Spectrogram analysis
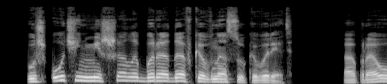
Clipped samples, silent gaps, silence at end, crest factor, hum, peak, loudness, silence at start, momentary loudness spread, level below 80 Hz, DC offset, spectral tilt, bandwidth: under 0.1%; 2.95-3.44 s; 0 s; 14 dB; none; 0 dBFS; -13 LUFS; 0.3 s; 8 LU; -44 dBFS; under 0.1%; -5.5 dB/octave; 15.5 kHz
